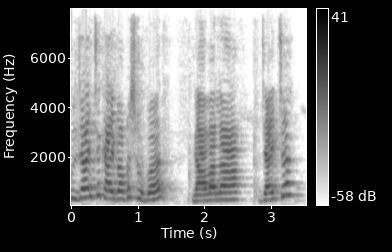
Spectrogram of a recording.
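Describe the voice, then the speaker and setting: A woman's raised, projected voice with lively intonation over noticeable background noise. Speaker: vlogger and mother. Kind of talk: casual vlog chat. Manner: baby talk to infant.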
